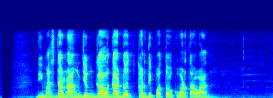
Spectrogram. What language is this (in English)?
Sundanese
